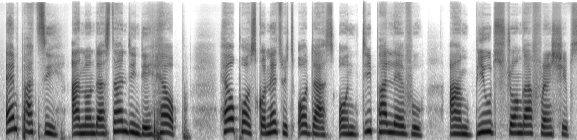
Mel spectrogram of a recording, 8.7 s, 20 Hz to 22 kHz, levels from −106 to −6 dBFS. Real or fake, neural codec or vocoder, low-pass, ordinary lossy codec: fake; autoencoder, 48 kHz, 32 numbers a frame, DAC-VAE, trained on Japanese speech; none; none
